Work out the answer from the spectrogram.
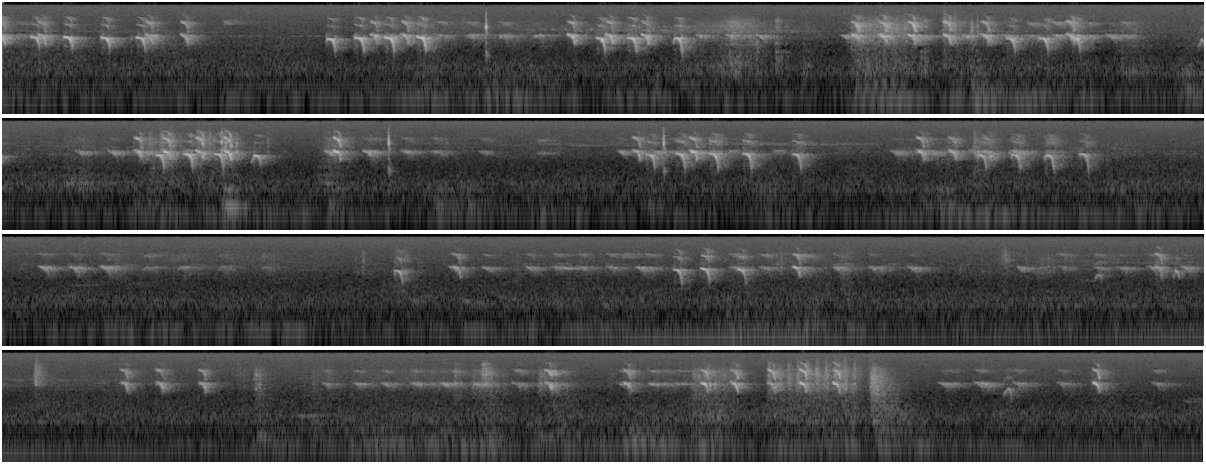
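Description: An adult bird calls and sings while feeding nestlings at the nest, with many bright chirping notes in rapid bursts over a low background rumble.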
